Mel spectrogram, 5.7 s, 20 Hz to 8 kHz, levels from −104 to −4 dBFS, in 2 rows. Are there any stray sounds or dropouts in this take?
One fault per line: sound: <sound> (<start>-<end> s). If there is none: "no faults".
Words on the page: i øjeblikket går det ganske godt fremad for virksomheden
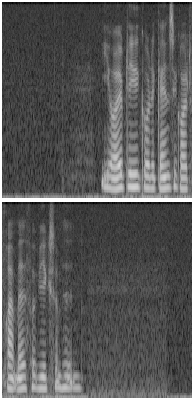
no faults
